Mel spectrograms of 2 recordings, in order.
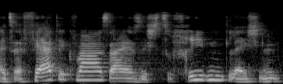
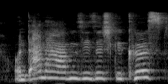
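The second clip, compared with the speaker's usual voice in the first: very high, breathless, out-of-breath cry; 11 semitones higher than usual. Narrator reads the little Day finishing his report to his father, breathless exclamation. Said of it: "rief er am Schluss seines Berichtes ganz atemlos".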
